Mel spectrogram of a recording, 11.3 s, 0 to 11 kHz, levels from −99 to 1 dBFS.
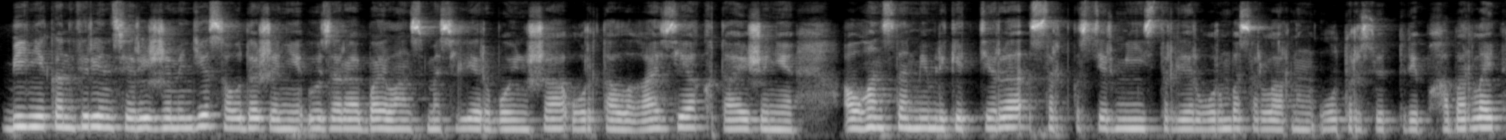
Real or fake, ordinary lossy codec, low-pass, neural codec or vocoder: real; none; none; none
